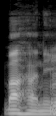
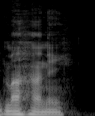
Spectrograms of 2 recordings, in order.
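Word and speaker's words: Mahoney: You had Reid Marnie out. Or what, how are we meant to pronounce his name? Mahani. – Reid Marnie. – Reid Mahani. Yeah. As Ken O'Carawong said, Reid Mahani.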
